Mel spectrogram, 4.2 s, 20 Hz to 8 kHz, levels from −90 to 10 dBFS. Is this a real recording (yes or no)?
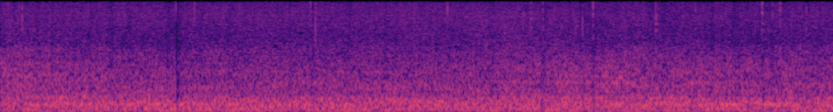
no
